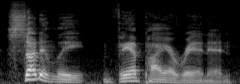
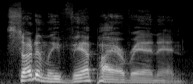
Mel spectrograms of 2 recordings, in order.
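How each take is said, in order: Both takes have the same delivery.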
